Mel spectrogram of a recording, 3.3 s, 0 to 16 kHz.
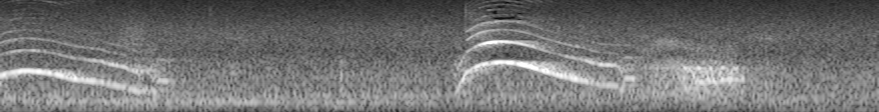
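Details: Two drawn-out, falling kitten meows from pet American Shorthair and tabby kittens of a litter of five, June 2022, the second louder and starting higher, with a soft rustle just after.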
